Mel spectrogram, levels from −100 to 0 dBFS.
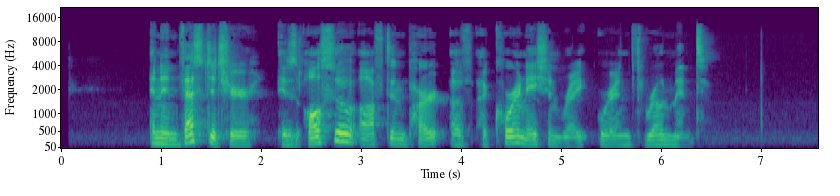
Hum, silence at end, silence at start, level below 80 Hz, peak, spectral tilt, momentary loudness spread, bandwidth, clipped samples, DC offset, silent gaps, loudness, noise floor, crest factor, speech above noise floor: none; 1.1 s; 0.9 s; -80 dBFS; -6 dBFS; -3 dB/octave; 12 LU; 14 kHz; under 0.1%; under 0.1%; none; -27 LUFS; -73 dBFS; 22 dB; 46 dB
